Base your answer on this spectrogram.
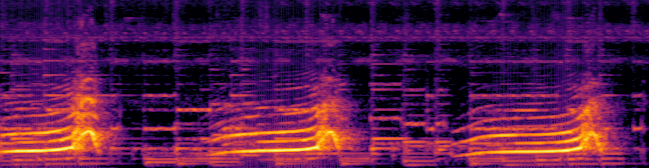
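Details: Hyena giving three long calls, each sliding steadily upward in pitch and ending in a brief rough burst, spaced about two and a half seconds apart, over steady background music.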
